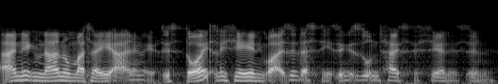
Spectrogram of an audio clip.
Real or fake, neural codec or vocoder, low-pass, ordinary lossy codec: fake; autoencoder, 22.05 kHz, a latent of 192 numbers a frame, VITS, trained on many speakers; 7.2 kHz; none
